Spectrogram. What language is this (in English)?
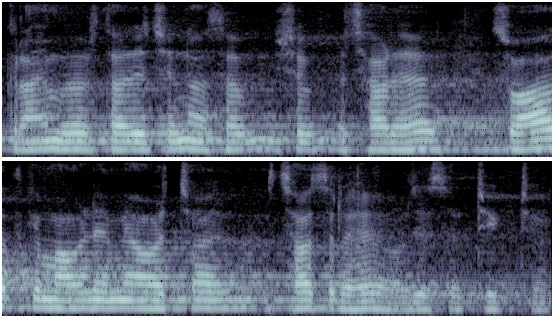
Maithili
